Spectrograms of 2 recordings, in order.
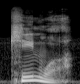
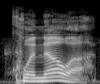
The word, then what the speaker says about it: quinoa: This is how you say quinoa. It's not quinoa. Quinoa, yeah, exactly.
